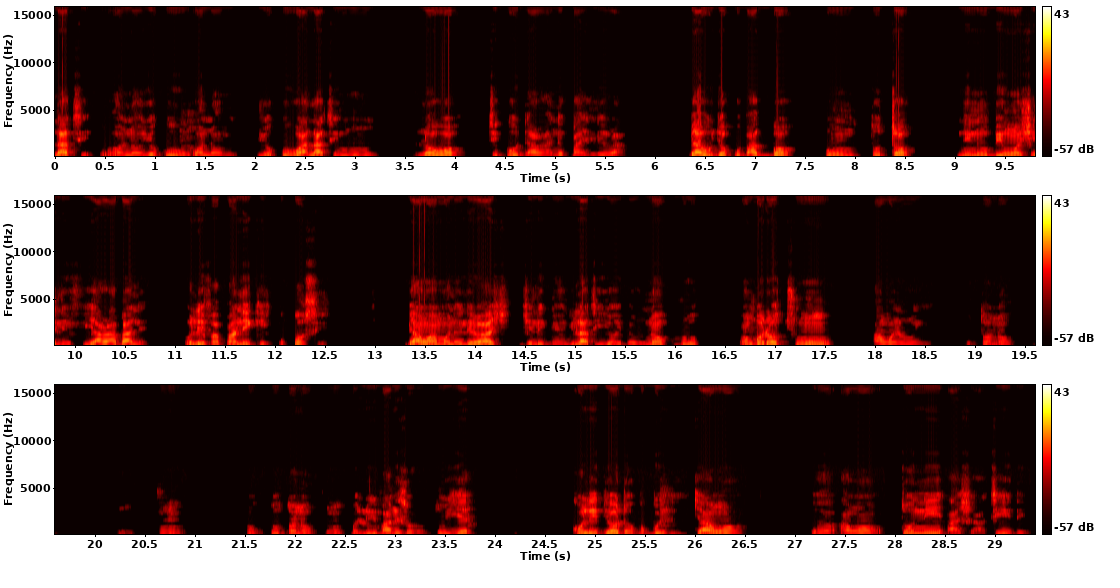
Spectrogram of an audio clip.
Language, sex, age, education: Yoruba, male, 30-45, tertiary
